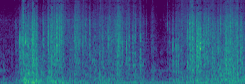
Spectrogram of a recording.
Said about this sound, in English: A track hoe clears debris from a neighborhood in Joplin, Missouri, or what used to be a neighborhood, I should say.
